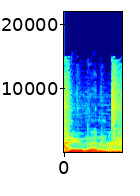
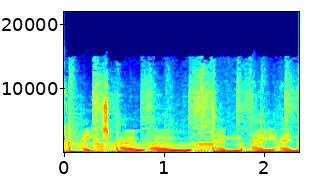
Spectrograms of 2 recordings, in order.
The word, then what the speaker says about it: Human: That's how you say it in Norfolk. Human. Human Traffic. H-O-O-M-A-N.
